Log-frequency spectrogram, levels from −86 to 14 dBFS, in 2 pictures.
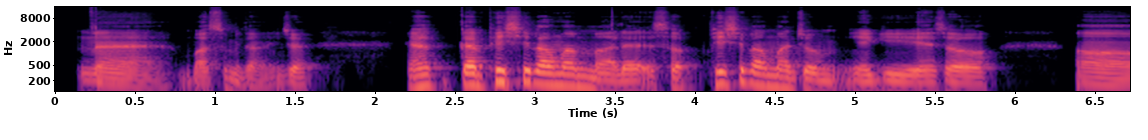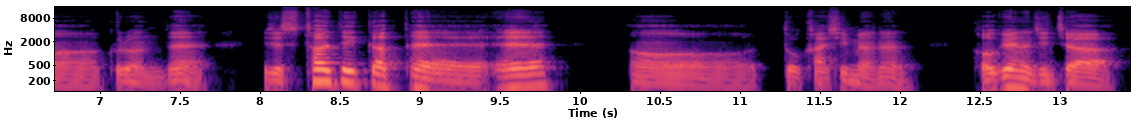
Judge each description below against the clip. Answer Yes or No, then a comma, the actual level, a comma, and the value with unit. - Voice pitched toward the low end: Yes, low, 100 Hz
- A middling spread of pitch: No, wide, 8.3 semitones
